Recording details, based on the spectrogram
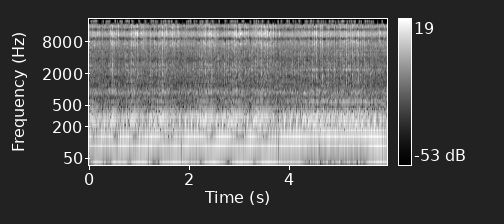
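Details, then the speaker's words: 1963 Ford Falcon Futura, 170 inline-six, parked 25 years, with a new carburetor, running way rich at idle with over 40 psi oil pressure; slightly lumpy, uneven low beat, rough idle that cleans up as the mixture screw is turned all the way in. "Yeah, it's cleaning up. Way rich. Yeah, no wonder it's running so rough."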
